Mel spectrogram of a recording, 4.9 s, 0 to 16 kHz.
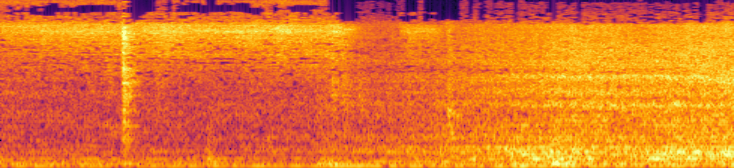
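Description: Tokyu 8500-series electric train running on the track, heard from inside the cab: steady rail and running noise with a sharp click about a second in. The noise grows louder from about three seconds in, with a faint high tone over it.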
